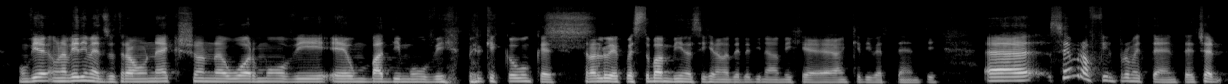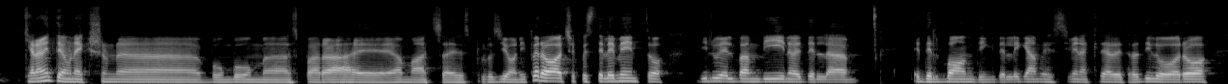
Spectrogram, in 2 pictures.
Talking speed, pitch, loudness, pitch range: 165 wpm, 125 Hz, -23 LUFS, 115-135 Hz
